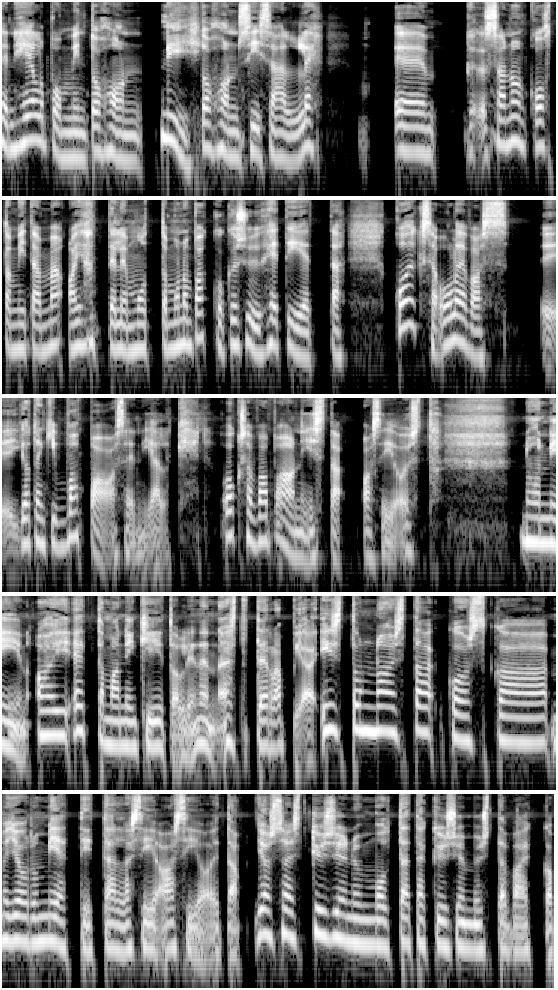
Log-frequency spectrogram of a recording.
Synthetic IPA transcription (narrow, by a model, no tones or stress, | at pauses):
enhelpomːint̪ohonniːt̪ohonsisælːeː | sɑnoŋkoht̪ɑmit̪æmæʔɑjɑt̪ːelemmut̪ːɑmulːompɑkːokysyːhet̪iet̪ːækoekseʔoleʋɑs | jot̪eŋkiʋʋɑpɑ̰ːsḛnjæ̰lke̥ːnʔoːkshæʋɑpɑːnḭːst̪æ̰ɑsḭo̰ist̪ɑ̥noniːnɑiʔet̪ːæmɑːniːŋkiːt̪o̰lːḭnennæ̰ist̪æ̥t̪erɑpiɑ̰ʔist̪unːoist̪ɑkoskɑmæjouɾummiet̪ːiːt̪t̪ælːæsḭːʔɑsḭo̰it̪ɑjosːɑist̪kysynymmult̪t̪æt̪ækysymyst̪æʋɑ̰ikːɑ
